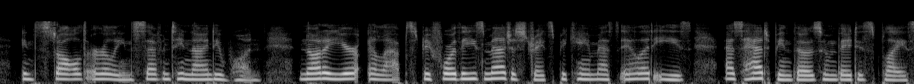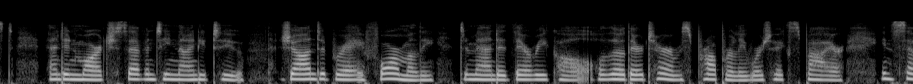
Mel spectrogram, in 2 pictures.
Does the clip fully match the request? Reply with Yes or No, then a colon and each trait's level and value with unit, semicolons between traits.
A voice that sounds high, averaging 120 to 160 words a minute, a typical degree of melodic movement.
No: high, 230 Hz; average, 140 wpm; narrow, 2.3 semitones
